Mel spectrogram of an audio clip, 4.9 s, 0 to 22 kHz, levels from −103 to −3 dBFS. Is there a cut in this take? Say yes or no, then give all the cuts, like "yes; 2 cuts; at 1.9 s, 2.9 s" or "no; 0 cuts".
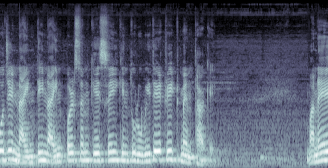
no; 0 cuts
